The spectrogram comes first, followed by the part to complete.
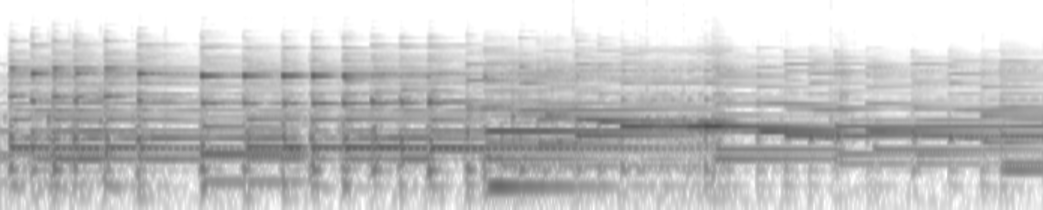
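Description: Piano being improvised: quick notes, with a high note struck over and over, above a held chord, then from about halfway slower, sustained chords over a low bass note.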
